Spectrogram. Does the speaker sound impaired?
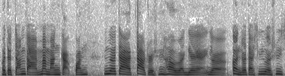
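Yes: hearing impairment; hearing impaired from childhood, hearing aids, mother's training in speech and lip-reading, deaf school one year; recent surgery for cochlear implant; oral speaker, learned speech and lip-reading.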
